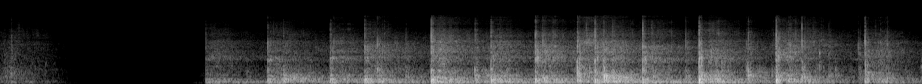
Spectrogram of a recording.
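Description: Basketball being dribbled on a hardwood gym floor, a run of sharp, irregularly spaced bounces, each trailing off in the gym's echo. The sound dies away at the start and there is about a second and a half of silence before the dribbling resumes.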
